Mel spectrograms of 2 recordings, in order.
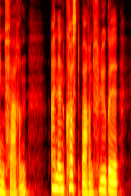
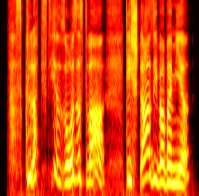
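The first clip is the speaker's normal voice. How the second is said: very high, loud tearful scream through sobs; 11 semitones higher, 6 dB louder than usual. The sister-in-law turns on her frozen, silent family, screaming in tears. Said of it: "Schrie Katja unter Tränen".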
